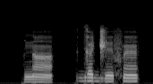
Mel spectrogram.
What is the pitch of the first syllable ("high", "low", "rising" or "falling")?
low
